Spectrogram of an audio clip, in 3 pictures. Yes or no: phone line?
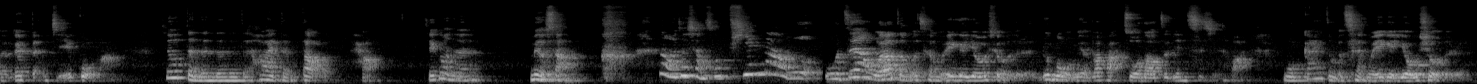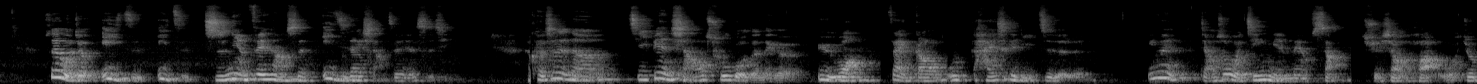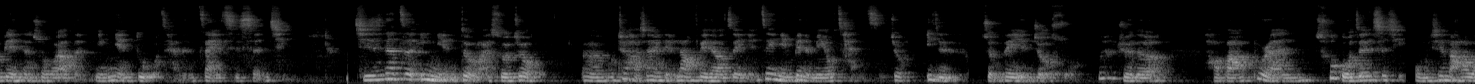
no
